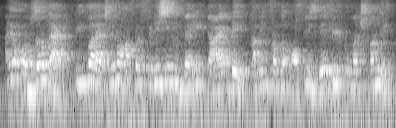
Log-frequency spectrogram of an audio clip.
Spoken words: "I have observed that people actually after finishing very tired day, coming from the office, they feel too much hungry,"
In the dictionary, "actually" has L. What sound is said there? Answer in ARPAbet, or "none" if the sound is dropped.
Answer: N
